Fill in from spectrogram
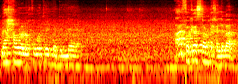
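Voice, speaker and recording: Echoey, fast-talking high-voiced Egyptian man. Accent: Egyptian Arabic. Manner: exclaiming, addressing viewers and clips informally. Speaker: host of comedy reaction videos. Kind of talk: casual comedic reaction commentary. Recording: very echoey room, noisy background.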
